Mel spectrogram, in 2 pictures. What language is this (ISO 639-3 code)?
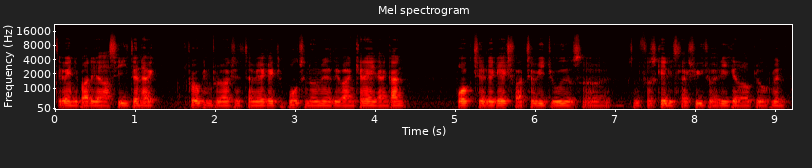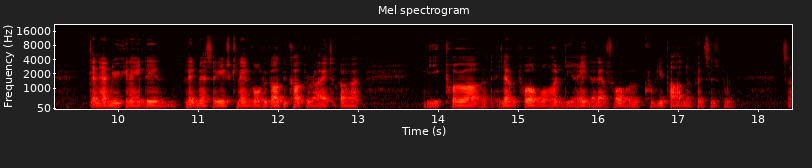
dan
